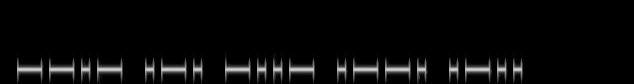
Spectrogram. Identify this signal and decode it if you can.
Morse code, heard as a keyed tone, about 15 wpm, 700 Hz. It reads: QRXPL
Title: Code Groups - 5 Letters - 15wpm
